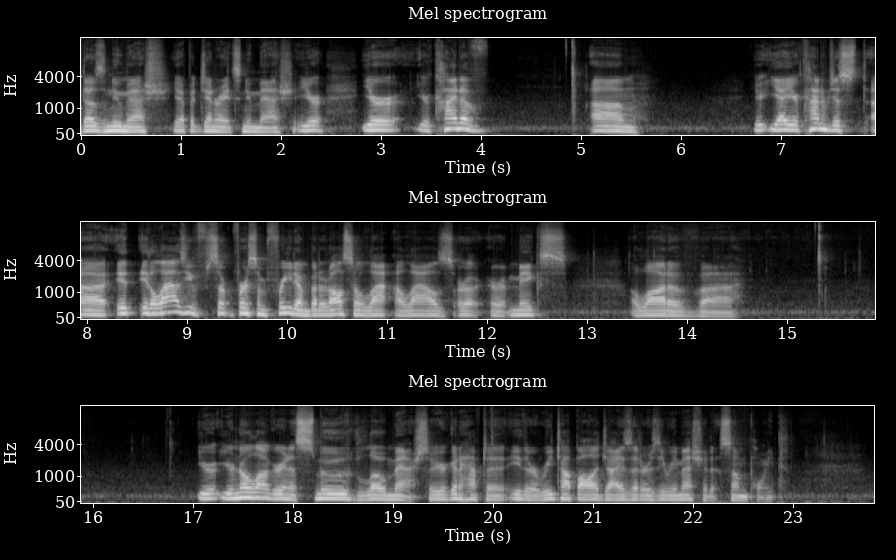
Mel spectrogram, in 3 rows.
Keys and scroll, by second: 12.6 s.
